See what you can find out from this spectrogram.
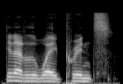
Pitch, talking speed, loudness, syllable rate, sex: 150 Hz, 290 wpm, -15 LUFS, 6.5 syllables/s, male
